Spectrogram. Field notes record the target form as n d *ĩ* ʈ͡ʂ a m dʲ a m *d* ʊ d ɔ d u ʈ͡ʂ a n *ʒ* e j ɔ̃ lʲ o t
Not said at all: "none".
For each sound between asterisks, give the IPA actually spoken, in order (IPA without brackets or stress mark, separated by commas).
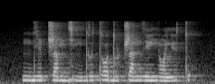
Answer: ĩ, d, z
